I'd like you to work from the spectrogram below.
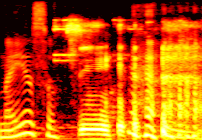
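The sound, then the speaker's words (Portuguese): Faint, high metallic tinkling of a wind chime in Patrimônio da Penha, in the Caparaó region of Espírito Santo, rings on steadily in the background while two people talk briefly over it. “Tô ouvindo um barulhinho daquele sino de vento”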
